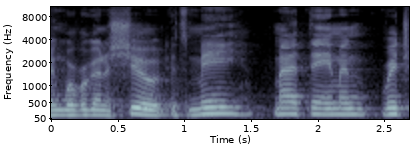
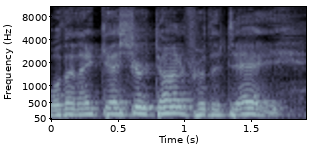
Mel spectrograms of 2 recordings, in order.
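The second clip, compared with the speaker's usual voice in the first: scornful, dismissive brush-off tone. Retelling the reply to turning down a beer: Clint Eastwood voice. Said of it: "And that's how he said it".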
